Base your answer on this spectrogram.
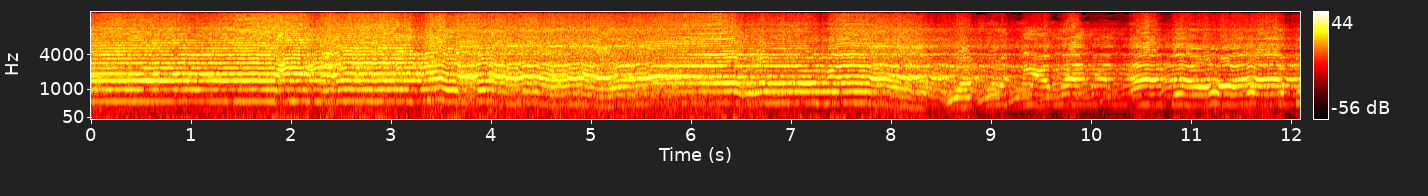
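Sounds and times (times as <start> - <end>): man reciting in melodic chant: 0.0 - 12.0.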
